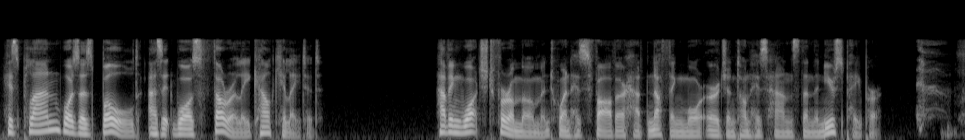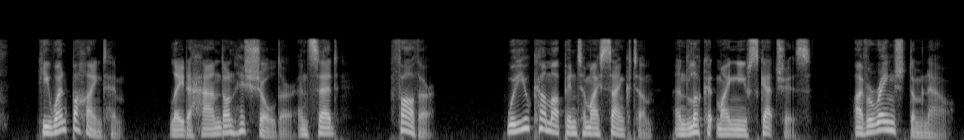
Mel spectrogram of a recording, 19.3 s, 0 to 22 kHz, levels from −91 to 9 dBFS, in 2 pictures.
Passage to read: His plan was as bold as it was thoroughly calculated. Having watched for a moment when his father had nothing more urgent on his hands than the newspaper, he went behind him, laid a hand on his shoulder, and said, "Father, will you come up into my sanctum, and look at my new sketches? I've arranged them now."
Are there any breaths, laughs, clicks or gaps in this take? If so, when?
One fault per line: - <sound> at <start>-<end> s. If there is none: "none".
- throat clearing at 9.1-9.8 s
